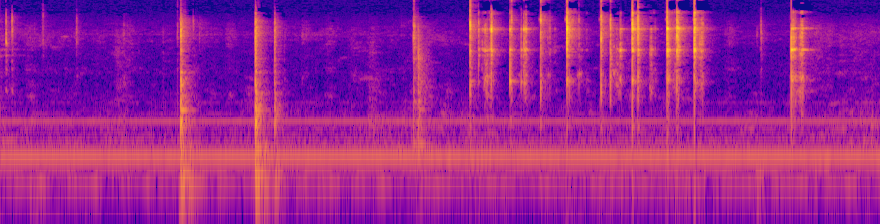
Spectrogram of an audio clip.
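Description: A spoon clinking and scraping against a ceramic bowl as thick yogurt is scraped out into a blender jar. There are a few separate knocks at first, then a quick run of about a dozen ringing clinks over two seconds and one more near the end, over a steady low electrical hum.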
